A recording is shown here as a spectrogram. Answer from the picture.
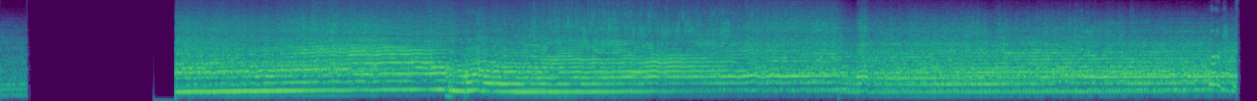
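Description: Race-prepared first-generation Renault Clio engine running hard at high revs as the car climbs through a bend. Its note rises, dips briefly twice and then picks up again. The sound starts suddenly after a second of silence and cuts off abruptly near the end.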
